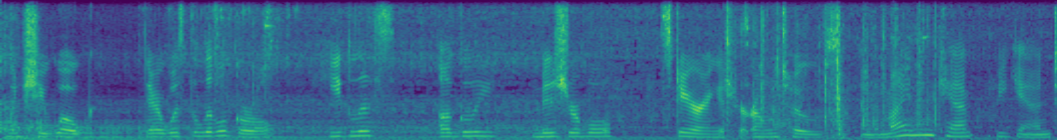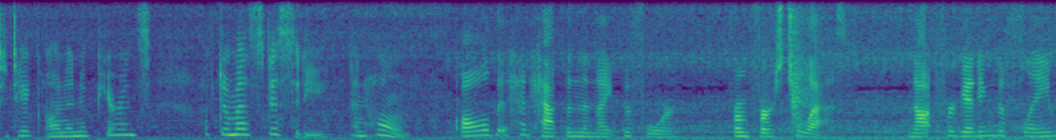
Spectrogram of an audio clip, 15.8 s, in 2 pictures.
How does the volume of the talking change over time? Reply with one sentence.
The volume of the talking stays about the same.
